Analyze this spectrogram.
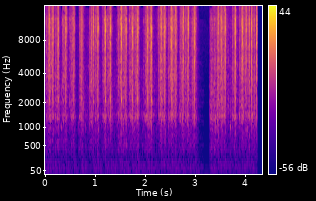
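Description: Typing sound effect accompanying a text caption typed onto the screen: rapid, closely spaced key clicks. They break off briefly about three seconds in, resume, and stop suddenly just before the end as the caption finishes.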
